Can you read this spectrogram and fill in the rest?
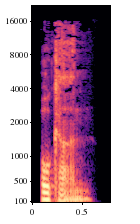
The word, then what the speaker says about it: Okan: H-A-G-I, Hagi, and then O-K-A-N. Oukan.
